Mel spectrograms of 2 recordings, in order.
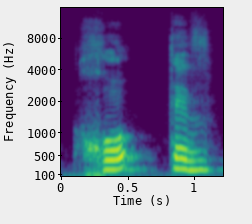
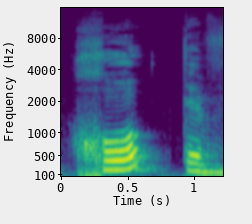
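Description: The two takes are said the same way.

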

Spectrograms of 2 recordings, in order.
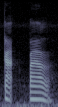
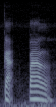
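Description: The two takes are said the same way.

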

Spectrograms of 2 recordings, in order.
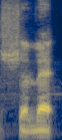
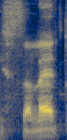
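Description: First: The word begins with an sh sound. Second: The word begins with a plain s sound. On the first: "A lot of the S words have that sh sound" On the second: "It just depends on your accent and where you're from"

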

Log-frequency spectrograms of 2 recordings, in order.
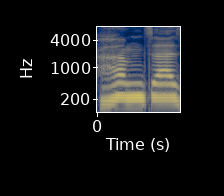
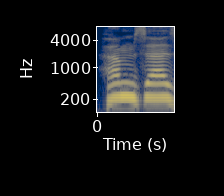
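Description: Both takes have the same delivery.

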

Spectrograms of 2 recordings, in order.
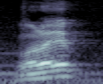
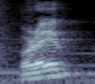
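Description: No difference in how they are said.

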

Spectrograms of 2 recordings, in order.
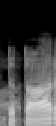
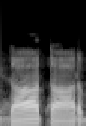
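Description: First: The first vowel is short. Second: The first vowel is long. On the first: The speaker calls it wrong. "ਦਤਾਰ ਨਹੀਂ ਕਹਿਣਾ" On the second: The speaker calls it right. "ਦਾਤਾਰ ਬੋਲਣਾ ਹੈ"

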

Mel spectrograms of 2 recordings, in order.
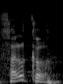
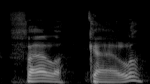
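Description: First: No vowel comes before the final l. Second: A clear e vowel comes before the final l. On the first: The speaker calls it wrong. "co ho vždycky zkracovali na Felkl, tak se mýlili" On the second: The speaker calls it right. "on se vyslovuje přesně tak, jak je to na těch obrázcích"

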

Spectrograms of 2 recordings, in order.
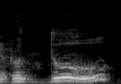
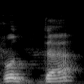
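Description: First: The word ends with a 'u' vowel. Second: The word ends with an 'a' vowel. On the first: "somebody would say ruddu. U instead of a" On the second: "Instead of rudda mali"

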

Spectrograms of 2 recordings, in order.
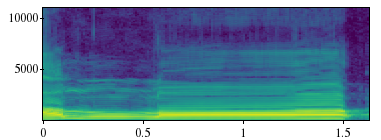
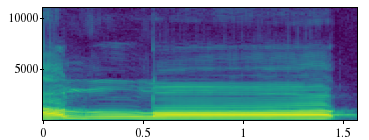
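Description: The two takes are said the same way.

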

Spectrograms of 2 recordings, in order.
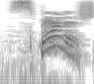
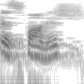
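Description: First: The word starts directly with the s sound. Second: A short vowel is added before the s. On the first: The speaker calls it right. "say Spanish" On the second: The speaker calls it wrong. "not Spanish"

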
